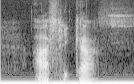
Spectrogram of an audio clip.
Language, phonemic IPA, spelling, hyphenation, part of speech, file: Dutch, /ˈaː.fri.kaː/, Afrika, Afri‧ka, proper noun, Nl-Afrika.ogg
- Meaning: Africa (the continent south of Europe and between the Atlantic and Indian Oceans)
